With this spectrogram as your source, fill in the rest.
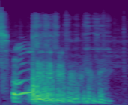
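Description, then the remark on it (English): A person imitates the whinny of the horse Angus, startled and rearing back, with their voice: a loud, wavering cry that rises into a harsh, noisy bray for over a second, then cuts off. “having a small creature leap out at you from like h- being hidden in the tall grass is very unsettling, and he continues to bray and stomp”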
